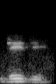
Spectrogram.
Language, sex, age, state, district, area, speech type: Sindhi, male, 18-30, Madhya Pradesh, Katni, rural, conversation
